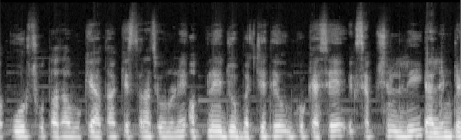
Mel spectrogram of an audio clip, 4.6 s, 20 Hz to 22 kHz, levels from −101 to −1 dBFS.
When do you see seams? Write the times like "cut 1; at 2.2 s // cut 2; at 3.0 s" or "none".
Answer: cut 1; at 3.6 s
